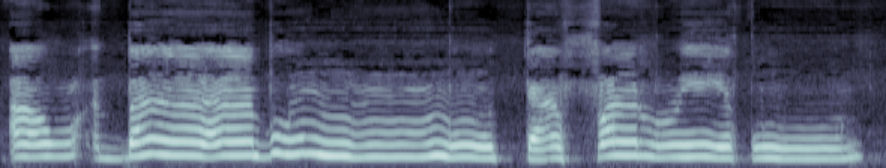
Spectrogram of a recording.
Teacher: Babum, ba dua harakat, bum tanwin baris dua depan bertemu dengan mim, kita kena dengung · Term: idgham al-ghunah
